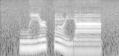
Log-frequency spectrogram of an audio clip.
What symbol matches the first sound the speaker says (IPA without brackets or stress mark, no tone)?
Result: w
